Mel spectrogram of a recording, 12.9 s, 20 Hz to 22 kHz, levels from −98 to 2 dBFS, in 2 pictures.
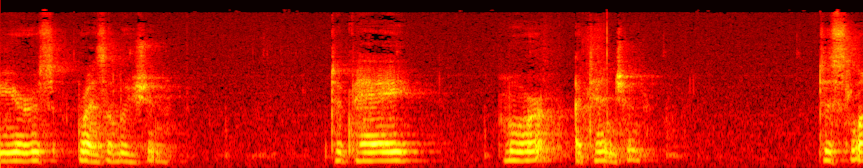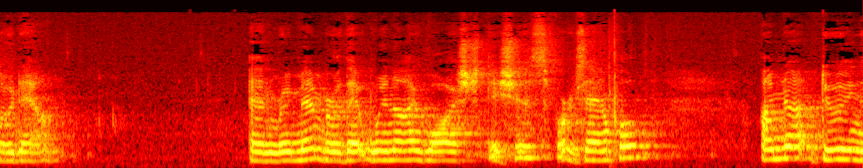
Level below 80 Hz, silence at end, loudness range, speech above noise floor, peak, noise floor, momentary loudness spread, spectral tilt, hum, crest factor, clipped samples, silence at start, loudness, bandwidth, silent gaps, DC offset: -72 dBFS; 0 s; 8 LU; 32 dB; -4 dBFS; -54 dBFS; 15 LU; -3 dB/octave; none; 20 dB; under 0.1%; 0 s; -22 LUFS; 17 kHz; none; under 0.1%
